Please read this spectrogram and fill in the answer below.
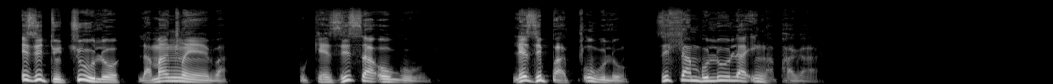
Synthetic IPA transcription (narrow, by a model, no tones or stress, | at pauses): izid̥ʱut͡ʃʼulɔ | lamaŋ͡ǀɛβa̰ | ɣuɡ̥ʱezisaʔoɣuːβi | lezib̥ʱa̰ǀulɔ | z̥iɬambʱululaʔiŋa̰pʰaɣa̰ːt̚ʰi̥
